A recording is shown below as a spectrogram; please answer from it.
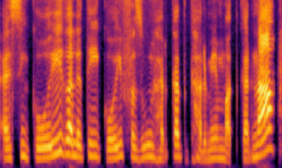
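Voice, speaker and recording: A woman's voice: medium pitch, a bit bright, no room sound, clean studio sound. A woman narrating a true story in the first person, dramatic and acting out the quoted dialogue.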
